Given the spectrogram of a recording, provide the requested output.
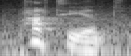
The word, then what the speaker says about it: patient: Patient. Patient. Patient. Patient. It's a chh sound.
